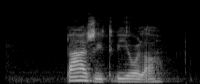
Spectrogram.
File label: "pázsitviola", hungarian; Aubrieta Rock cress; hungarian flower flashcards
